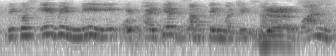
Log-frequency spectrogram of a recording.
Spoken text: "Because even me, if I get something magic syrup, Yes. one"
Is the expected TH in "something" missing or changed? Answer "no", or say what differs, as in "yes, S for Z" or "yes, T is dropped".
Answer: yes, T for TH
